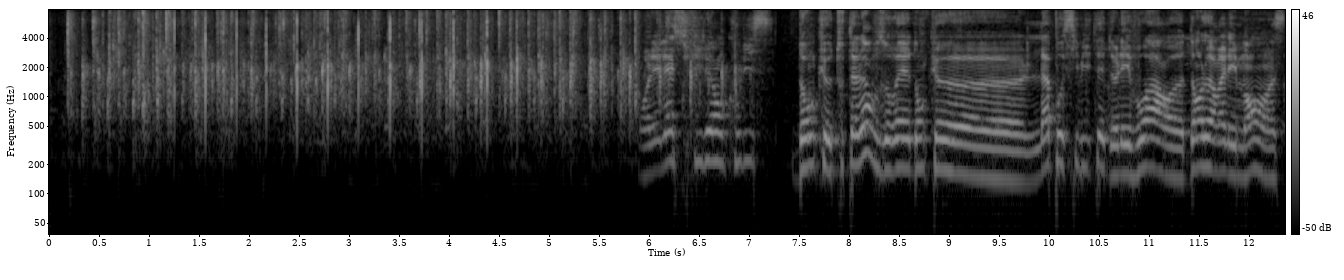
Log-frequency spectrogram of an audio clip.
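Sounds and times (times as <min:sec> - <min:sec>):
crowd applauding: 0:00.0 - 0:07.0
speech: 0:05.9 - 0:12.3.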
